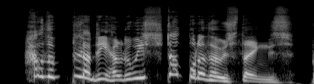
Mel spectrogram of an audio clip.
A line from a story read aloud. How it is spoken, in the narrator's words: Ron exclaimed, his voice cracking hysterically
